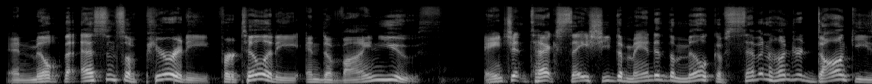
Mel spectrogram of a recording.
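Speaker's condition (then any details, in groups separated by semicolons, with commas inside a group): No condition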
